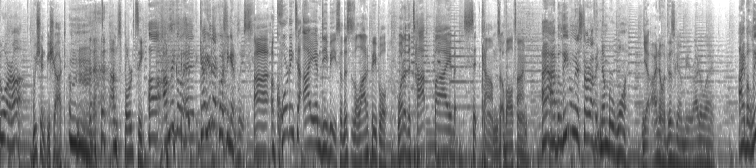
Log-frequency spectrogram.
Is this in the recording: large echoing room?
no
